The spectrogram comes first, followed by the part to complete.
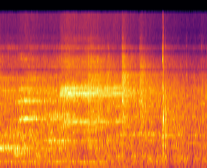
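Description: Several spectators shouting in an ice arena, held calls at different pitches. Two sharp knocks come about halfway through and again near the end.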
